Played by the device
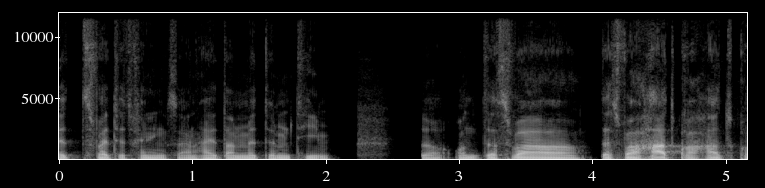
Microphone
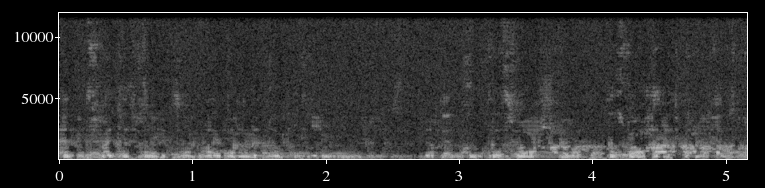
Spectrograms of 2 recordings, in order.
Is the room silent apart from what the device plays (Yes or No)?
No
